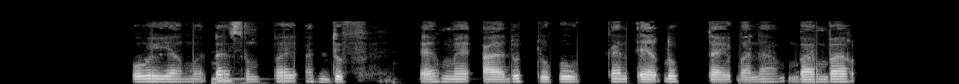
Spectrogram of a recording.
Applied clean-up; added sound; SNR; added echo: neural mask model DeepFilterNet 3.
